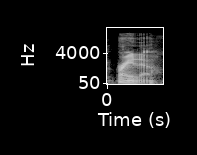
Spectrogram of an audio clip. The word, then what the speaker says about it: Fredo: Is it Fredo or Fredo? Fredo. Fredo. Got it. Like Alfredo.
